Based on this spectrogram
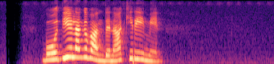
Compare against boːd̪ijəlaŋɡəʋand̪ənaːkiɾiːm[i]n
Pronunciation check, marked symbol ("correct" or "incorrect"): incorrect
